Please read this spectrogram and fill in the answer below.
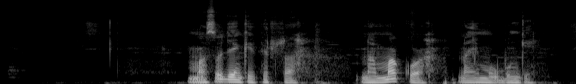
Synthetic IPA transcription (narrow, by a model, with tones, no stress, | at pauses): mʔa̰˨sɔ̰˦d͡ʒɛ˦ŋkɛ˨pi˨ta˨ | na˨ma˦kwa˨na˨i˦mu˨ɓu˦ŋɡɛ˨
